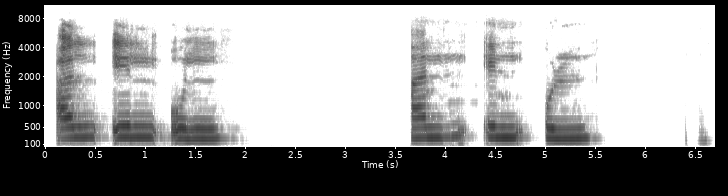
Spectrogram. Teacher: زبان کا کنارہ جب سامنے دانتوں سے لگے۔ یہاں سے لام، نون، را ادا ہوں گے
